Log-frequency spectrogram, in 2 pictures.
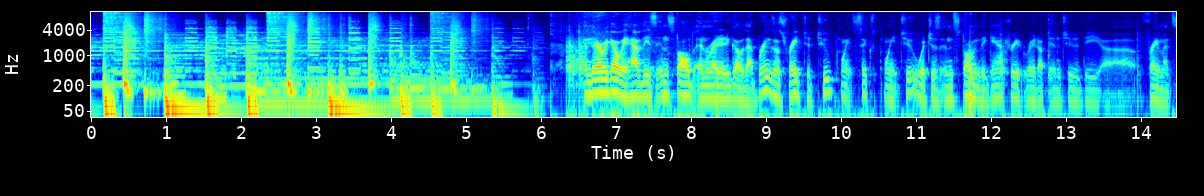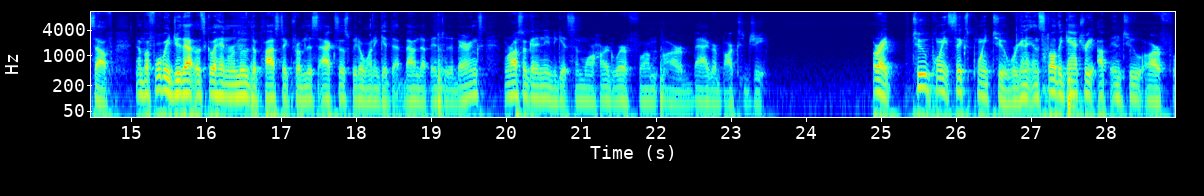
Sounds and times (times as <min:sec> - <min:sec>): Speech: 0:06.5 - 0:23.6, 0:24.9 - 0:28.9.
